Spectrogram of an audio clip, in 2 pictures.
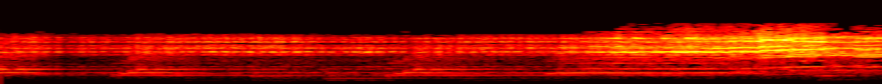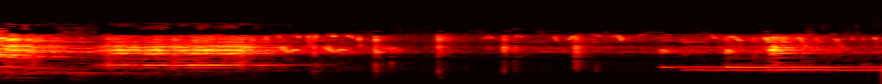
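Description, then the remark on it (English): An elaborate door chime rings out a melodic sequence of bright, sustained tones, swelling louder midway before the notes fade into a few softer, ringing chimes. “Even the door chimes sound rich.”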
